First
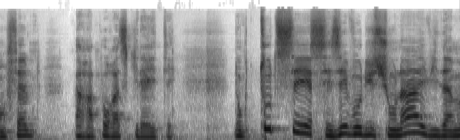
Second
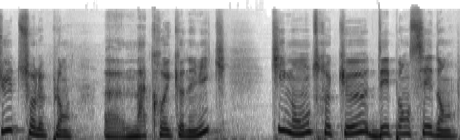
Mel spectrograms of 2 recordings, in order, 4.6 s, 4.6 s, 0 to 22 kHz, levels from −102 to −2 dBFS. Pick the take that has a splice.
first; 1 cut; at 3.1 s

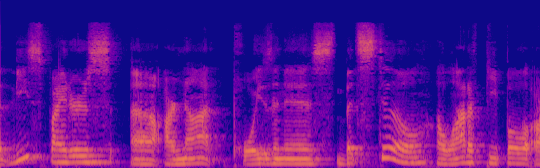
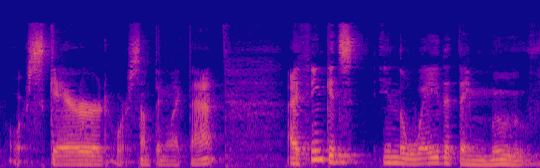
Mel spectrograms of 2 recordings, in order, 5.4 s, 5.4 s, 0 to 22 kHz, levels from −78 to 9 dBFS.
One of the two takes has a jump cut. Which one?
first; 1 cut; at 3.3 s

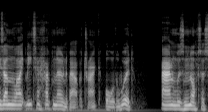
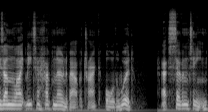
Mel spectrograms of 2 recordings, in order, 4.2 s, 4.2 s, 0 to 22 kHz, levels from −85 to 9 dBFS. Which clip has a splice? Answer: second; 1 cut; at 3.2 s

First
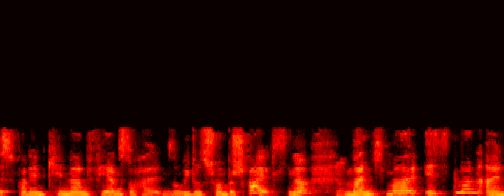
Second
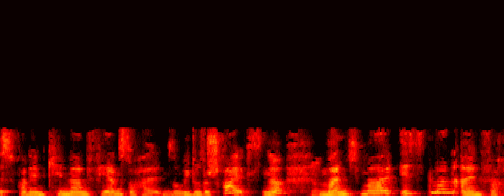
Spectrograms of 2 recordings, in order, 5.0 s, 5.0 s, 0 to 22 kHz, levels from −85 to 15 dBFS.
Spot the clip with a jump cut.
second; 1 cut; at 2.0 s

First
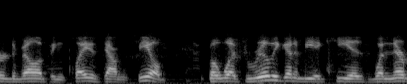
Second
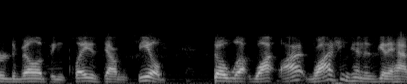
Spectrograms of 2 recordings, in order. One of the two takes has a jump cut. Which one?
first; 1 cut; at 1.9 s

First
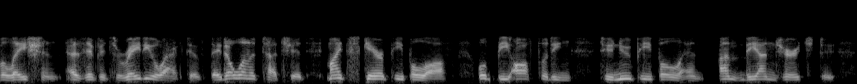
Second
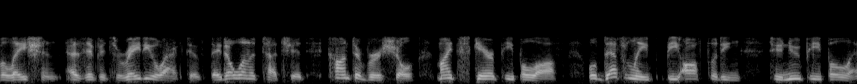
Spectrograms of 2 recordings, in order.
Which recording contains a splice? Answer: first; 2 cuts; at 3.2 s, 4.9 s

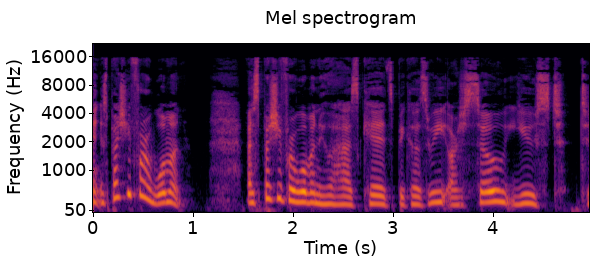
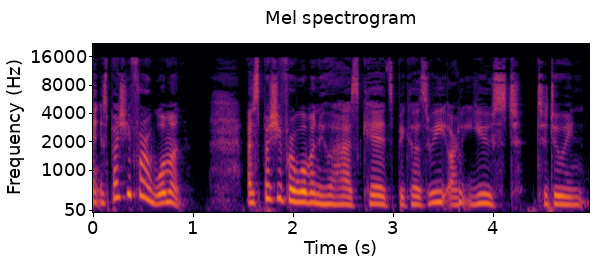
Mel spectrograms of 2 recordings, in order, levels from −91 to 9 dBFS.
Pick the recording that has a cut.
second; 1 cut; at 3.7 s

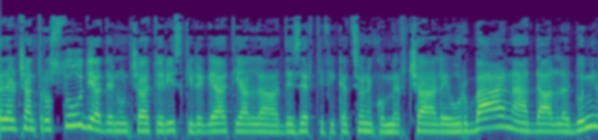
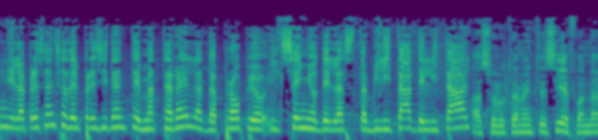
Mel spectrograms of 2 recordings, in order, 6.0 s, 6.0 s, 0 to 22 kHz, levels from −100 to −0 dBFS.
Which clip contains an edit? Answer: second; 1 cut; at 4.7 s

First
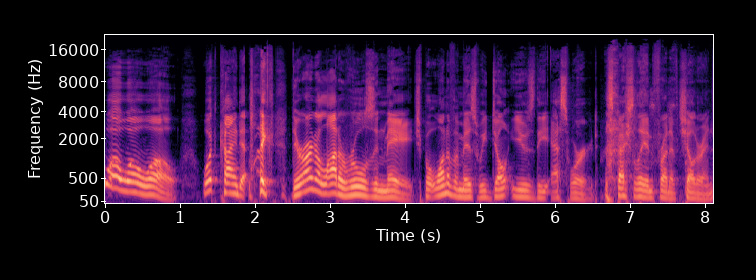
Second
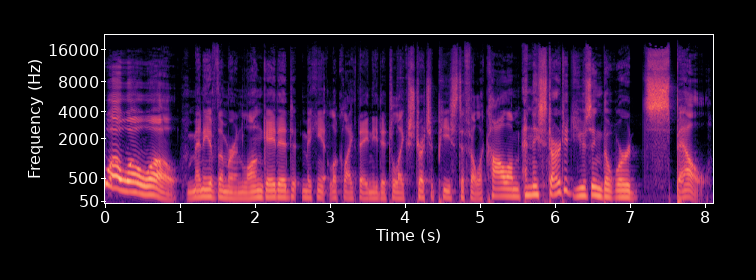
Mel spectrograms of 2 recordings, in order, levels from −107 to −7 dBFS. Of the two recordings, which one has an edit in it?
second; 1 cut; at 1.1 s

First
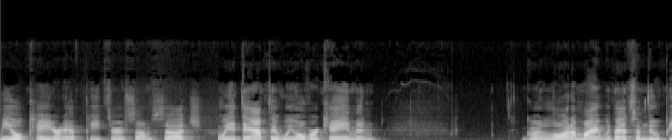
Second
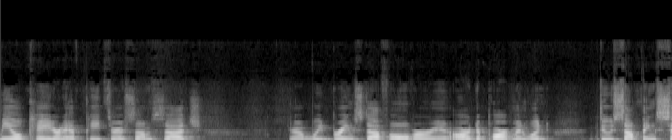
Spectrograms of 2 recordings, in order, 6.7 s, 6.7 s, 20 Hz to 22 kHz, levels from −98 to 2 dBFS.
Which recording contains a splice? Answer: first; 1 cut; at 2.2 s

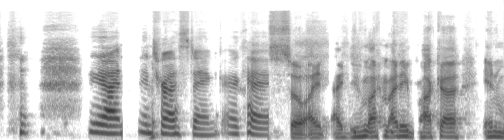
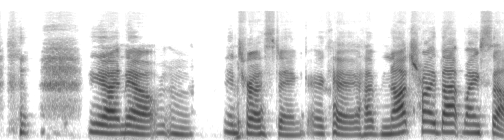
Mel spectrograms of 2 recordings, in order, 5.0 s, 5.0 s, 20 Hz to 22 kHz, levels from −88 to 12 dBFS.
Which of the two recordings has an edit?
first; 2 cuts; at 1.2 s, 2.7 s

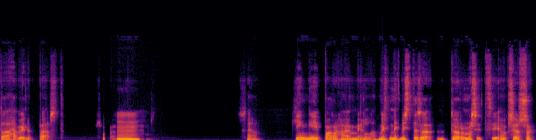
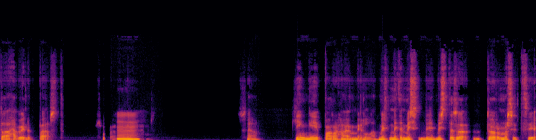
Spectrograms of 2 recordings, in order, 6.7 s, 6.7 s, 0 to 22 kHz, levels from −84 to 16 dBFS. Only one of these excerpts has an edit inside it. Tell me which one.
first; 1 cut; at 5.0 s

